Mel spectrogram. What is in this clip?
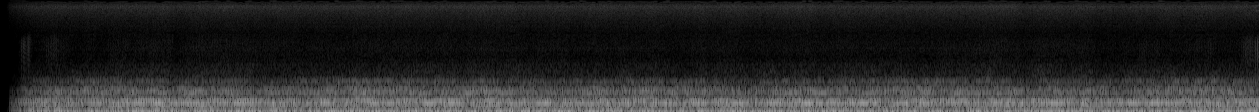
THis is an engine that hums in the distance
